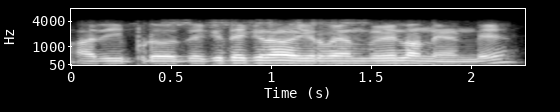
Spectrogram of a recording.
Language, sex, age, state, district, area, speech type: Telugu, male, 30-45, Andhra Pradesh, Guntur, urban, conversation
